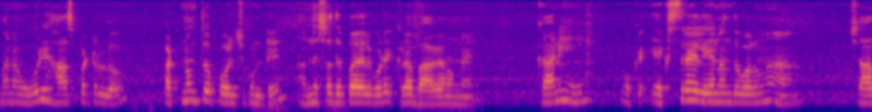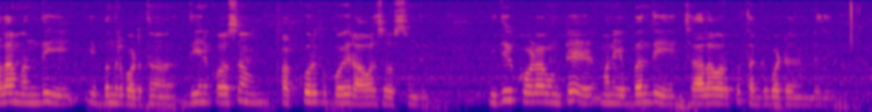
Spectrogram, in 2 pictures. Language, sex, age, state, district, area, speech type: Telugu, male, 45-60, Andhra Pradesh, Anakapalli, rural, spontaneous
